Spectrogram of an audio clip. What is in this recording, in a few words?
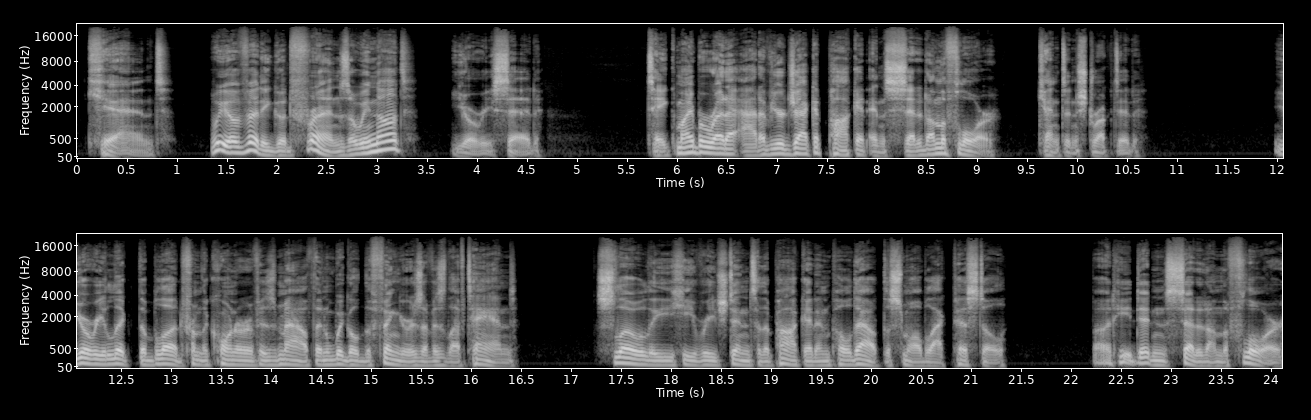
Spy Thriller Russian Accent Dialogue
